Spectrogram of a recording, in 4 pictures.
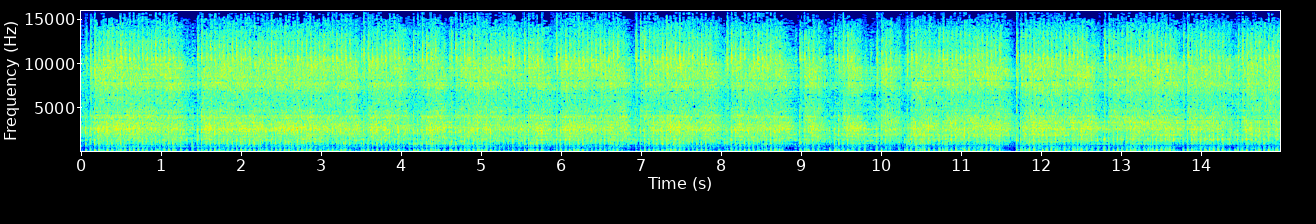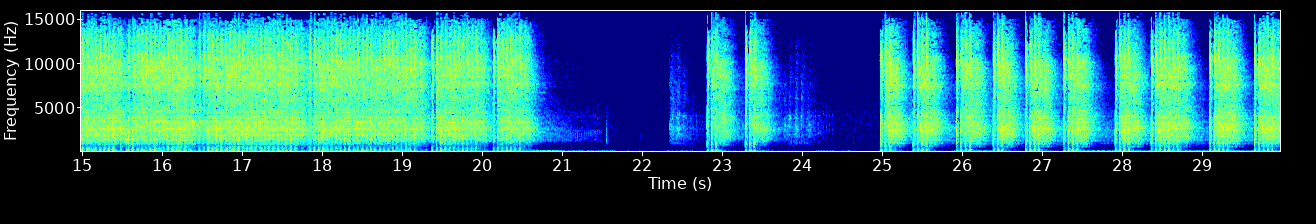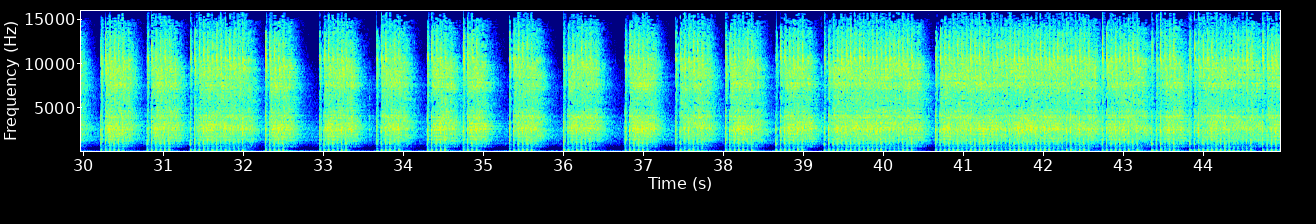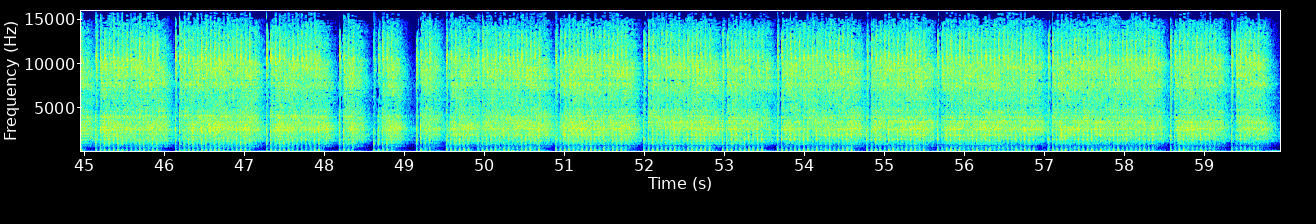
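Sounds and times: automatic gunfire: 0:00.0 - 0:20.8, 0:22.4 - 0:23.8, 0:25.0 - 0:59.9.

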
